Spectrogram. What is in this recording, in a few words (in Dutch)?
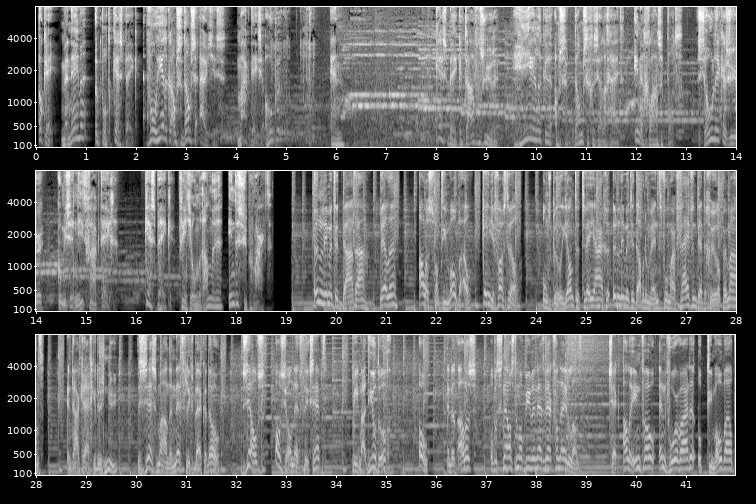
Commercial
